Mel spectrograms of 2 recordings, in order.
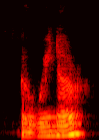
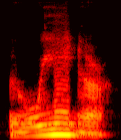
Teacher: j'ai prononcé le i plus longtemps dans le second cas que dans le premier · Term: longueur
